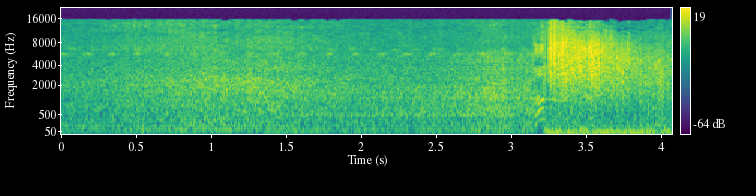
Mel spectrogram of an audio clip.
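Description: A large explosion goes off suddenly about three seconds in, a deep boom that keeps rumbling after the blast. Before it there is a low steady drone.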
